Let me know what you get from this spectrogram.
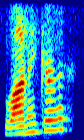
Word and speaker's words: Lengacher: My name is Marilyn Loniger. – Spell it for me. Spell your last name for me. – L-E-N-G-A-C-H-E-R.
